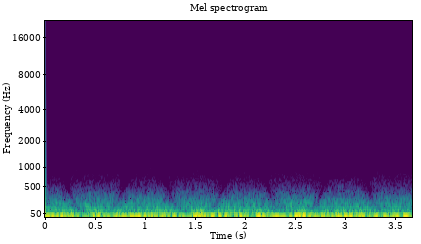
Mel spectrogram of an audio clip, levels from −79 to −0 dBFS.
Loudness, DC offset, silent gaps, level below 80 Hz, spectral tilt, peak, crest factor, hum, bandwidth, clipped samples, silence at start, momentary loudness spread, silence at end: -29 LUFS; under 0.1%; none; -20 dBFS; -16 dB/octave; -2 dBFS; 12 dB; none; 0.5 kHz; under 0.1%; 0 s; 4 LU; 0 s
